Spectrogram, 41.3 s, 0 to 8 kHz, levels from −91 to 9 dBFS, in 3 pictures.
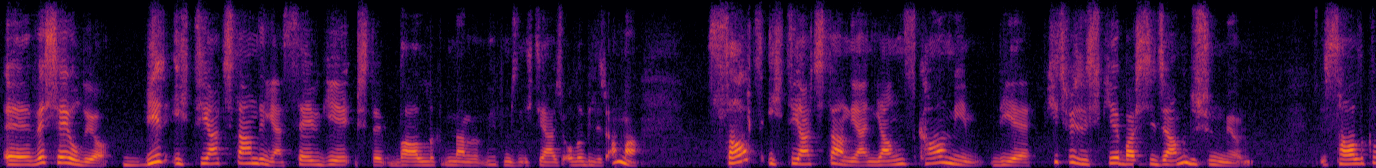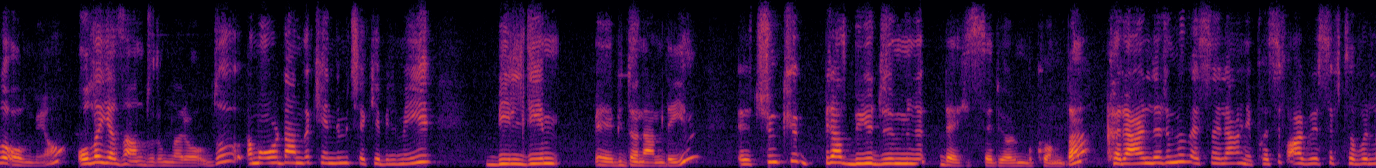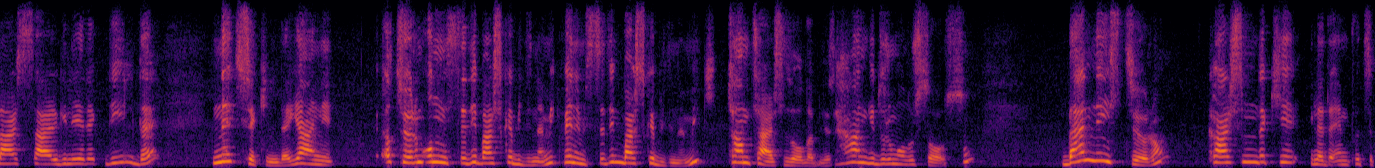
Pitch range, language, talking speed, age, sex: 200-280 Hz, Turkish, 125 wpm, 40-59, female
